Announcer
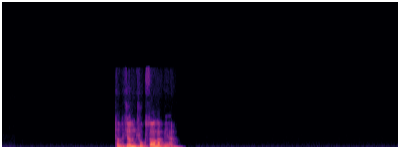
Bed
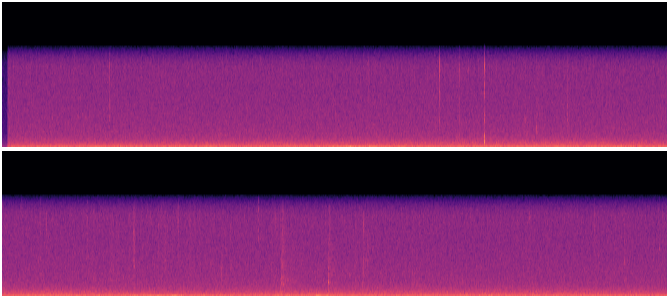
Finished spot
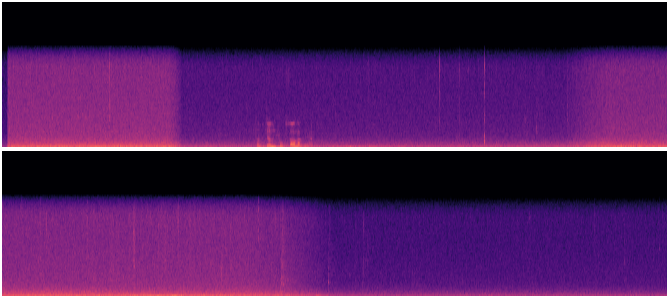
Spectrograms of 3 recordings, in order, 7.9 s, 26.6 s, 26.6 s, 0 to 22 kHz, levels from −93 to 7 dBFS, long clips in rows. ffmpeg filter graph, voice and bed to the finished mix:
-filter_complex "[0:a]adelay=2800,volume=-4dB[a];[1:a]volume=10dB,afade=t=out:st=3.34:d=0.26:silence=0.211349,afade=t=in:st=11.28:d=0.91:silence=0.266073,afade=t=out:st=18.16:d=1.69:silence=0.177828[b];[a][b]amix=inputs=2:normalize=0"

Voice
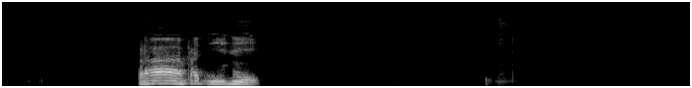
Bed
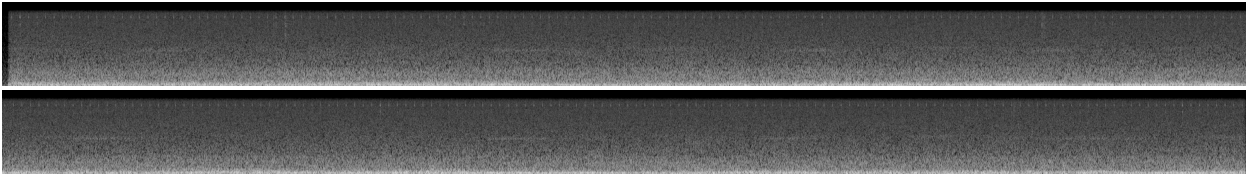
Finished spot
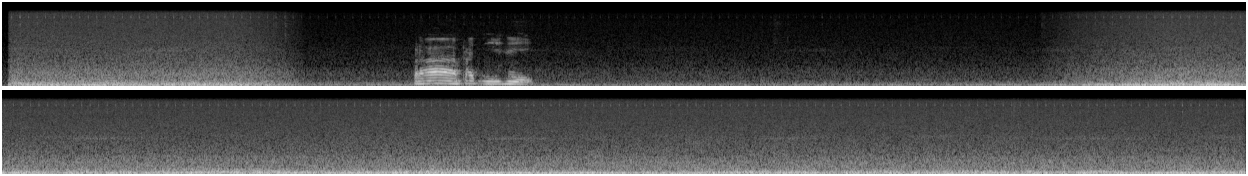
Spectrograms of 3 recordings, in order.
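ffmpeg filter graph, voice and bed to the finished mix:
-filter_complex "[0:a]adelay=2750,volume=2dB[a];[1:a]volume=15.5dB,afade=t=out:st=2.32:d=0.72:silence=0.158489,afade=t=in:st=10.37:d=1.3:silence=0.141254[b];[a][b]amix=inputs=2:normalize=0"

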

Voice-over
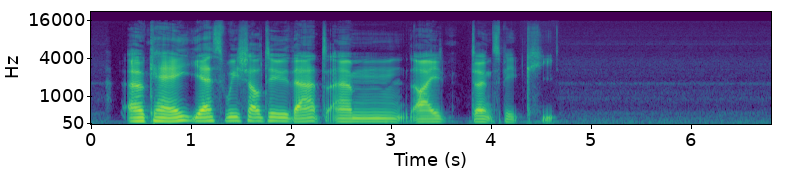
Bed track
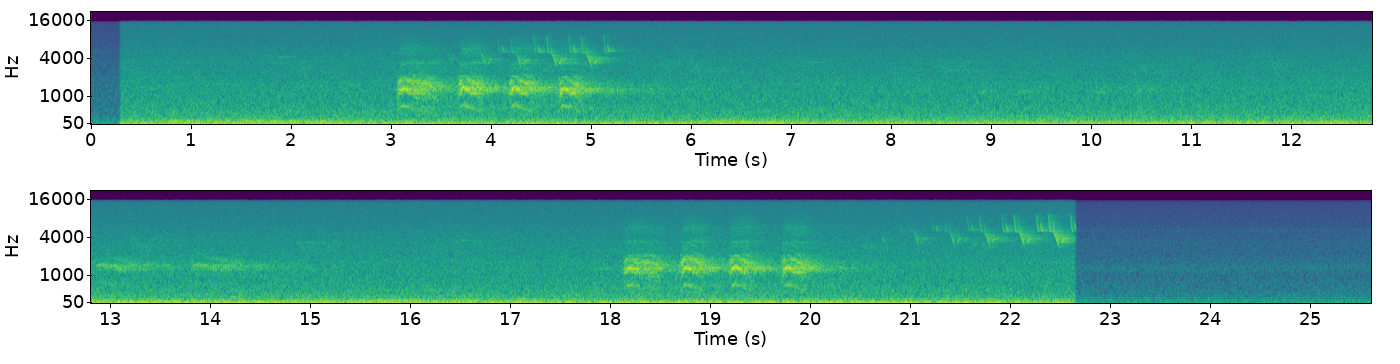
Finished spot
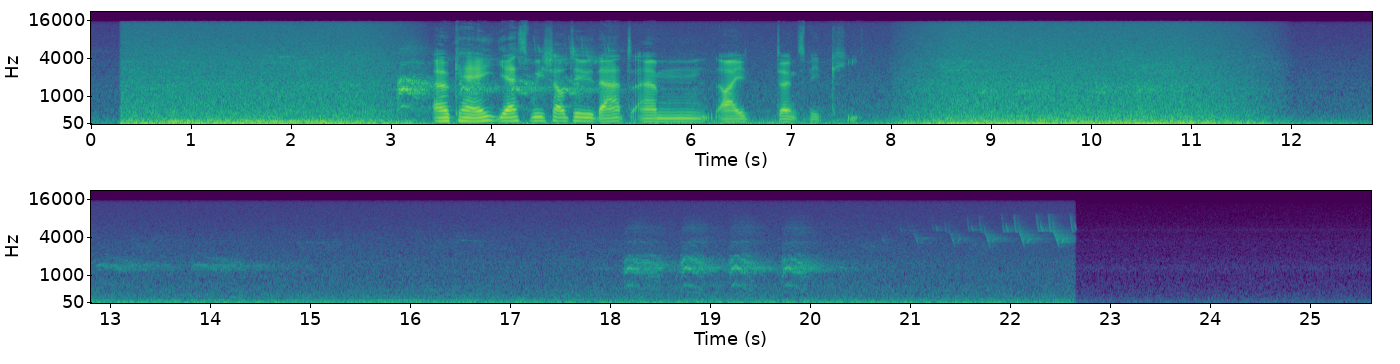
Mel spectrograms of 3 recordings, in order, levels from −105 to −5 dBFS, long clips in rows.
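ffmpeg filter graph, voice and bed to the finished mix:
-filter_complex "[0:a]adelay=3050,volume=-1dB[a];[1:a]volume=10.5dB,afade=t=out:st=2.72:d=0.67:silence=0.188365,afade=t=in:st=7.96:d=0.69:silence=0.158489,afade=t=out:st=10.85:d=1.17:silence=0.0944061[b];[a][b]amix=inputs=2:normalize=0"

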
